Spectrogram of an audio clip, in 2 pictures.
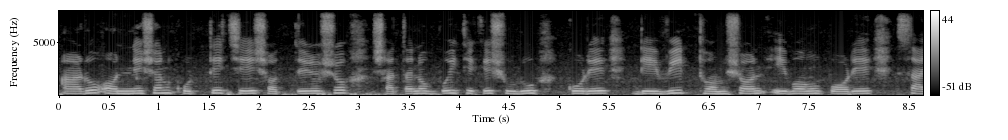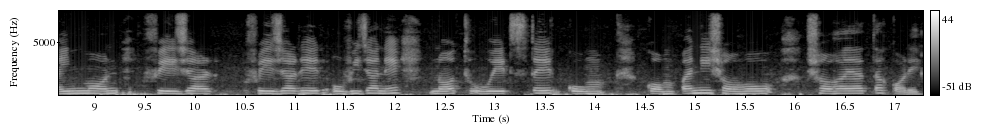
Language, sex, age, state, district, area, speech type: Bengali, female, 18-30, West Bengal, Kolkata, urban, read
